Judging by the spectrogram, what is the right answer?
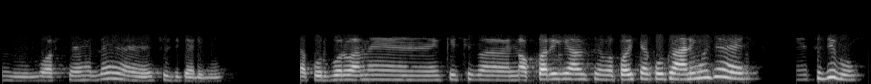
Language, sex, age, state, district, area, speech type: Odia, female, 60+, Odisha, Dhenkanal, rural, conversation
